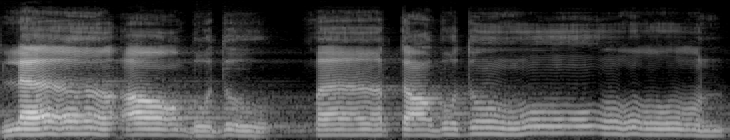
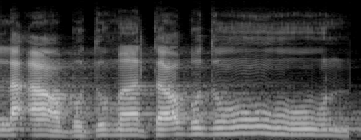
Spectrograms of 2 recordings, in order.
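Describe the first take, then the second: First: The vowel of 'la' is drawn out long. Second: The vowel of 'la' is cut short. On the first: I do not worship what you worship. The speaker calls it right. "এখানে লাতে টান আছে" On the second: I too am willing to worship what you worship. The speaker calls it wrong. "যদি আপনি টান না দেন"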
